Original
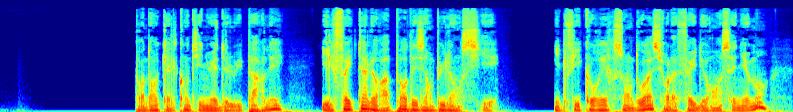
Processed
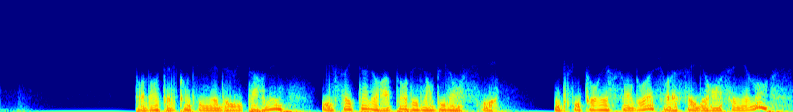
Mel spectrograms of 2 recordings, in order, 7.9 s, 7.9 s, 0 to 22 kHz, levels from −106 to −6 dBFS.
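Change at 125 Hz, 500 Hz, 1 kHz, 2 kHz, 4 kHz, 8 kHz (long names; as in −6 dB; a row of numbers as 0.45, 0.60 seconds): −10.0 dB, −10.0 dB, −16.5 dB, below −40 dB, below −40 dB, below −40 dB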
